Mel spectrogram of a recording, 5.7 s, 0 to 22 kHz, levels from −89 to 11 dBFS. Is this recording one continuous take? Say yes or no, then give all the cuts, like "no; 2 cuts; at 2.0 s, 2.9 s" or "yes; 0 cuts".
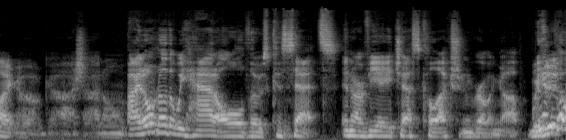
yes; 0 cuts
